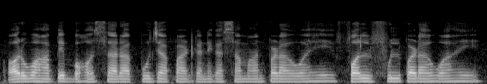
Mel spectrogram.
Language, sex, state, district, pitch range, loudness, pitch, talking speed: Hindi, male, Sikkim, Gangtok, 130-140 Hz, -20 LUFS, 135 Hz, 220 wpm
